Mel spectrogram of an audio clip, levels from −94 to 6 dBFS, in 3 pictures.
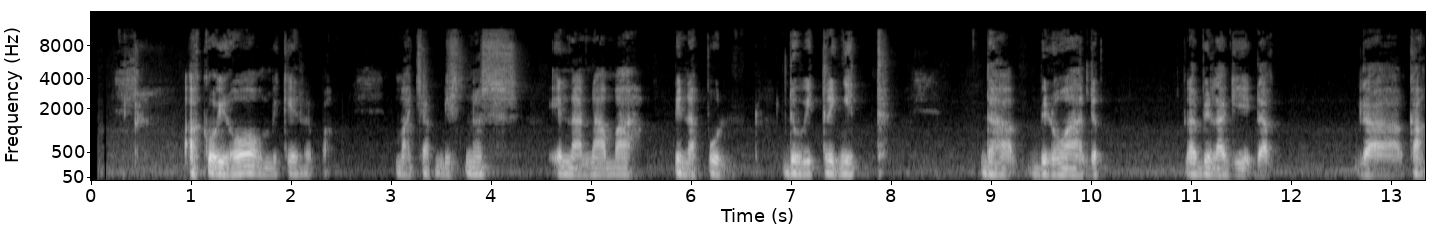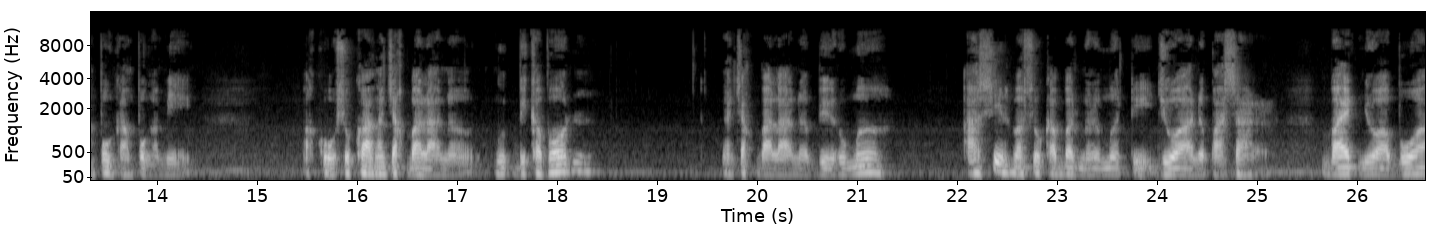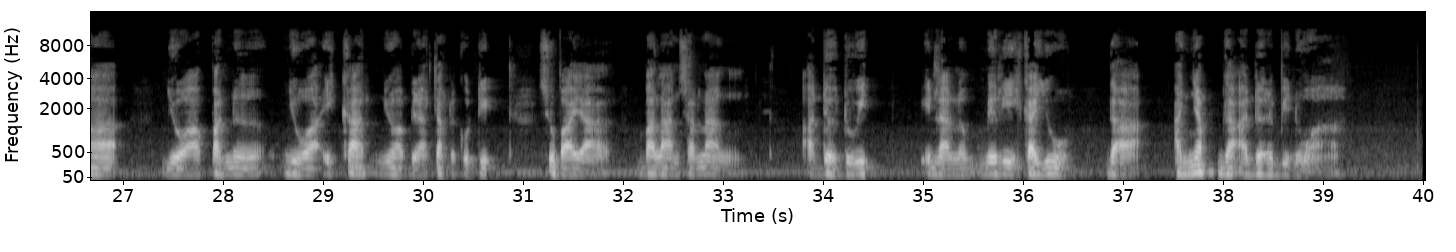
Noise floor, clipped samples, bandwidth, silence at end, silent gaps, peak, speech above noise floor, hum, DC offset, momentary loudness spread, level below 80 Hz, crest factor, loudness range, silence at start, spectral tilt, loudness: -60 dBFS; under 0.1%; 11 kHz; 0.85 s; none; -2 dBFS; 37 dB; none; under 0.1%; 16 LU; -50 dBFS; 24 dB; 6 LU; 0.3 s; -6.5 dB/octave; -24 LUFS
